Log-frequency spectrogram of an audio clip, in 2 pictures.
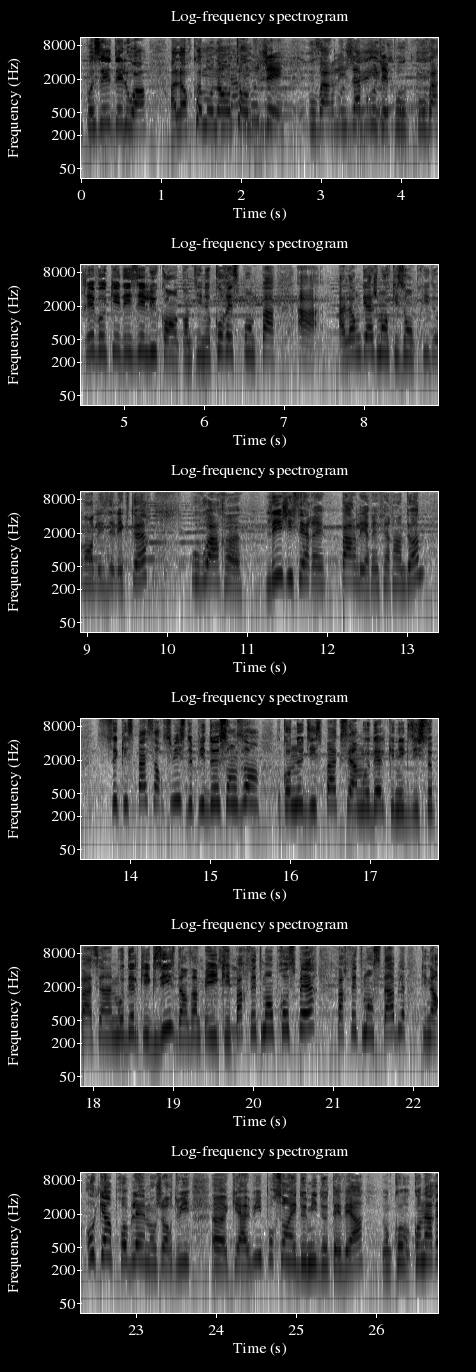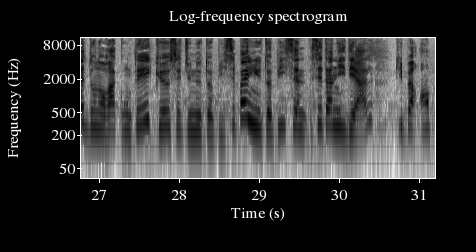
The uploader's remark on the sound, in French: Les amis de la Commune ont organisé une marche commémorative dans Paris. Captations sonore de cette déambulation urbaine.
